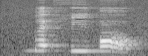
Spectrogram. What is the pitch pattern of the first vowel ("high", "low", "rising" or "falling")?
high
